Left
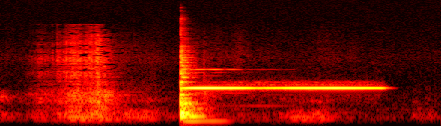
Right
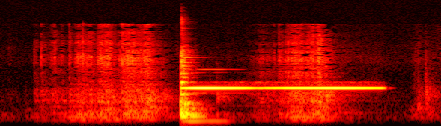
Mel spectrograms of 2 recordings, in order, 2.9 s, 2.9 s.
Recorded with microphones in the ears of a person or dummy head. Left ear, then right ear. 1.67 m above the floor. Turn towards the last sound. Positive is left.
turn(degrees=35)  # may be behind; listen again after turning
